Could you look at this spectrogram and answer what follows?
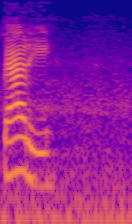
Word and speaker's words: Batty: I think I said baby but I think batty is the way it sounds to rhyme with the other names Pattie Mattie daddy that makes sense readers all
